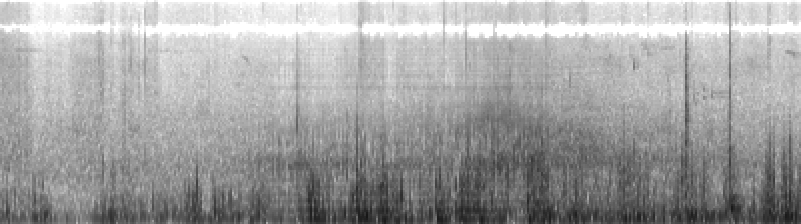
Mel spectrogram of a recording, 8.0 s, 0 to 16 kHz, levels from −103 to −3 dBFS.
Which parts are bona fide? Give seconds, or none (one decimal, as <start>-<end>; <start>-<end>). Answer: 0.0-2.7; 5.5-8.0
